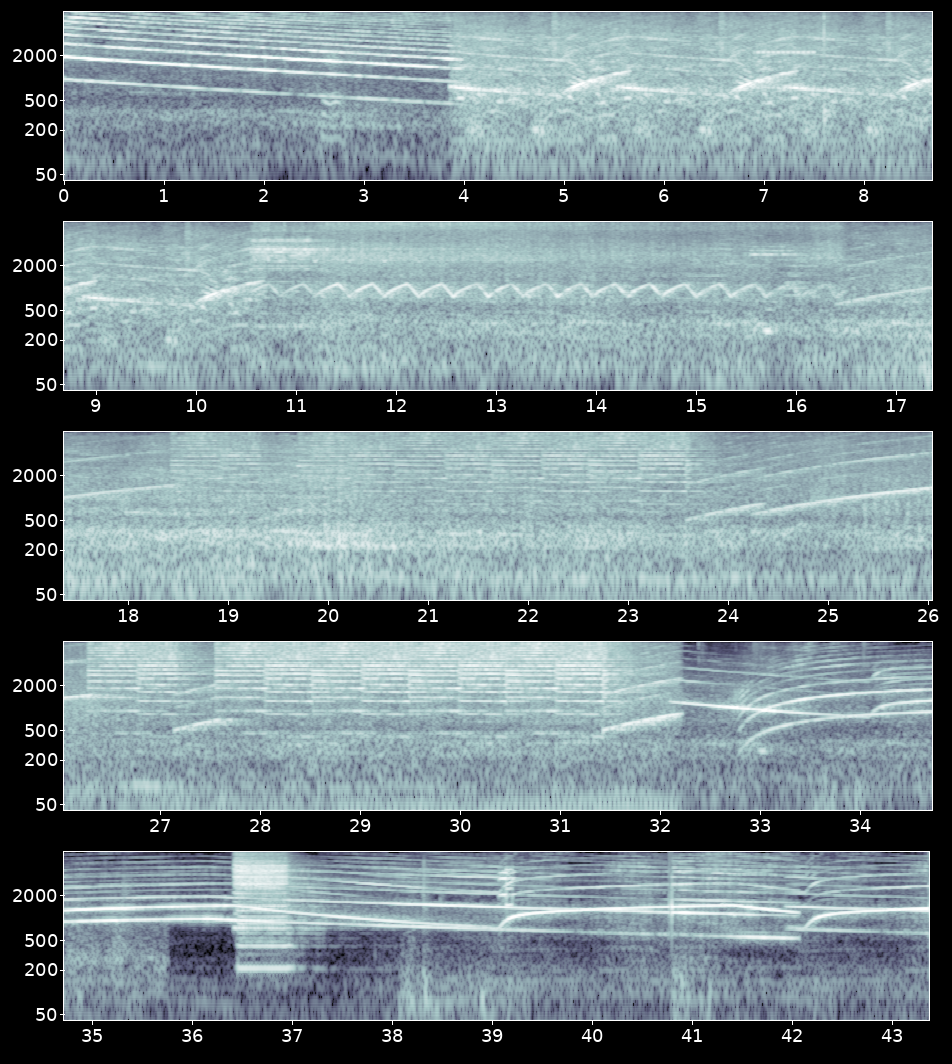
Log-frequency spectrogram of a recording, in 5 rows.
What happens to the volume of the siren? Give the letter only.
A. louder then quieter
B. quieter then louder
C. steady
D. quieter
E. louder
B.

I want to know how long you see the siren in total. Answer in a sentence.
You can hear the siren for 43 seconds altogether.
